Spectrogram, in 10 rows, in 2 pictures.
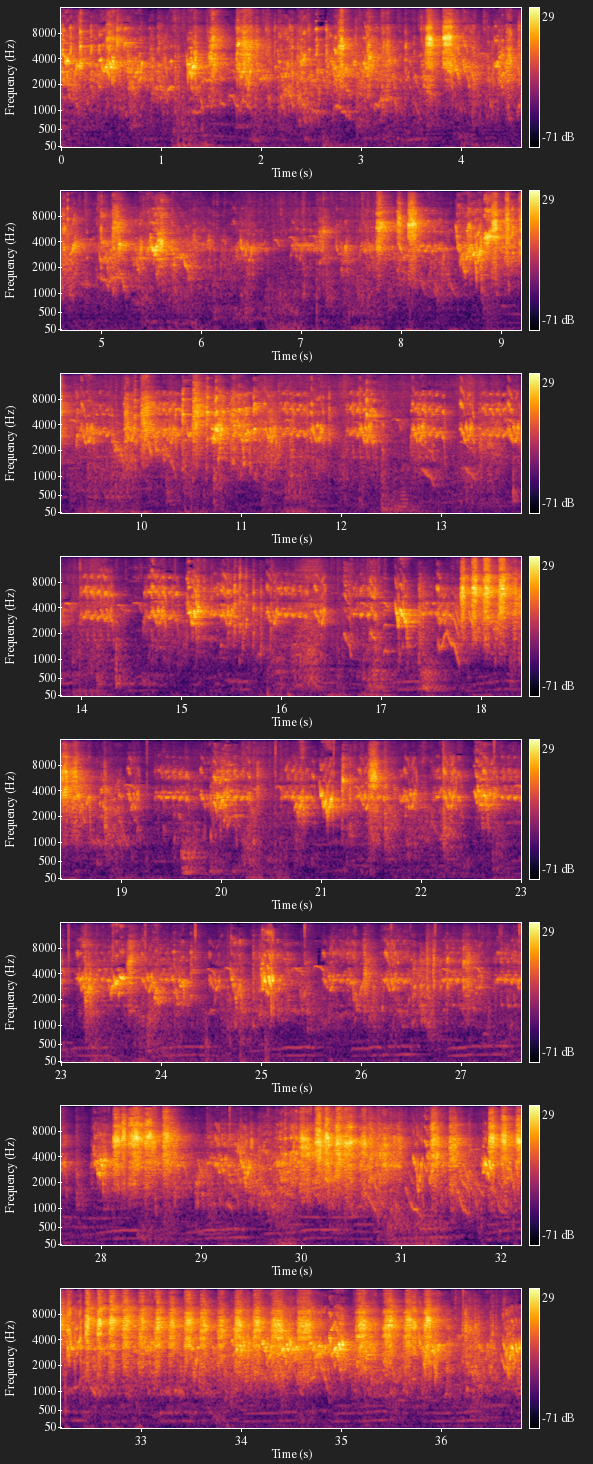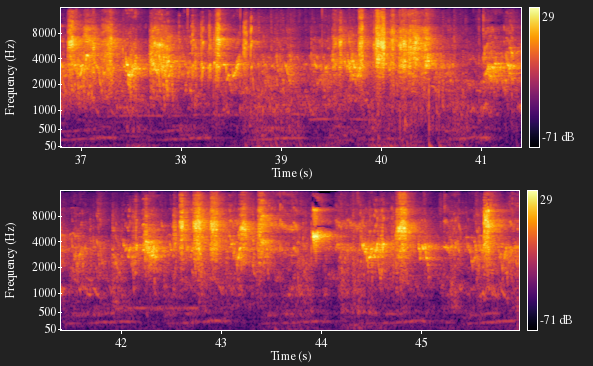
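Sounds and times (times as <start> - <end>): budgerigars chirping and warbling: 0.0 - 45.9
bird squawks: 28.1 - 45.9.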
